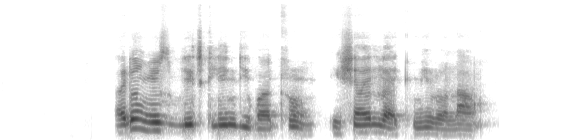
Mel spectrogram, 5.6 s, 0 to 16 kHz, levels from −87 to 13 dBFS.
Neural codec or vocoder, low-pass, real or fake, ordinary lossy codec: codec, 32 kHz, 1.9 kbps, SNAC; 14.4 kHz; fake; AAC, 64 kbps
